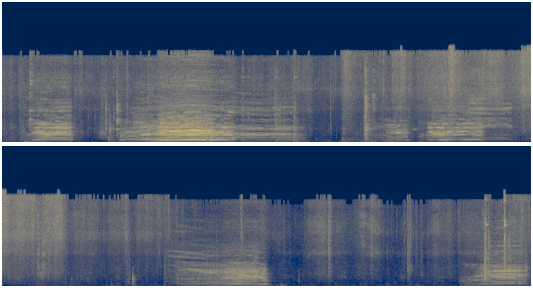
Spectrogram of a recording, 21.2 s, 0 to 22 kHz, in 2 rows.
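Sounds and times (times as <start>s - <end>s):
calves two to three months old mooing: 0.4s - 1.5s, 2.3s - 6.1s, 7.2s - 10.2s, 13.8s - 16.0s, 19.7s - 21.1s.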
